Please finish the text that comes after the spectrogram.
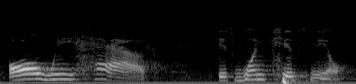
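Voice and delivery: drawn out, stressing how little; slow emphatic plea. Retold or imitated. Disciple telling Jesus the food is tiny, emphatic.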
